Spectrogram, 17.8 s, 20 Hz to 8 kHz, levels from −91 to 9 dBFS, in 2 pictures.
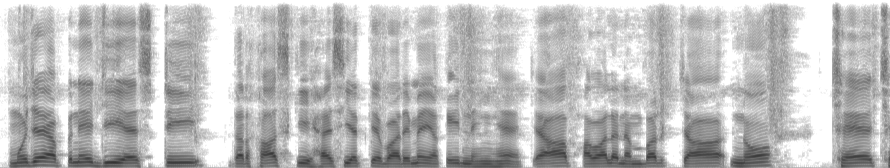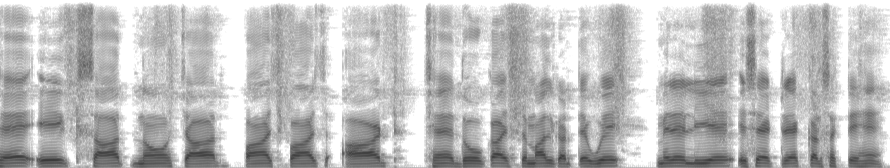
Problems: constant background noise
